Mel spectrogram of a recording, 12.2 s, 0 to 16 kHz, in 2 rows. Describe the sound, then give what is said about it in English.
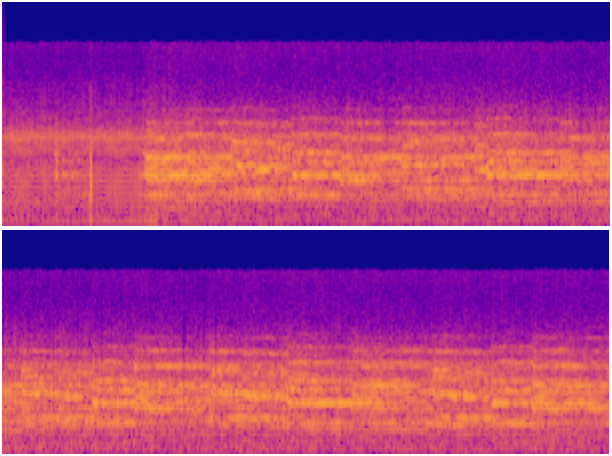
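The bells of the parish church of St. Peter and St. Paul ring out in their first full peal in 8 years, rung with ringers from surrounding villages: a dense, continuous wash of overlapping chimes that swells in after a couple of faint early strikes and carries on steadily, with no one speaking. “And there it is, the first full peal from the parish church bells that have been heard in 8 years.”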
